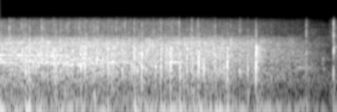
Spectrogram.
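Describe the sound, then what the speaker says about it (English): Audience applause at the close of a business presentation, a dense steady clapping from a crowd that thins out and fades toward the end, with a few sharper individual claps near the finish. "We give you a last round of applause."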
